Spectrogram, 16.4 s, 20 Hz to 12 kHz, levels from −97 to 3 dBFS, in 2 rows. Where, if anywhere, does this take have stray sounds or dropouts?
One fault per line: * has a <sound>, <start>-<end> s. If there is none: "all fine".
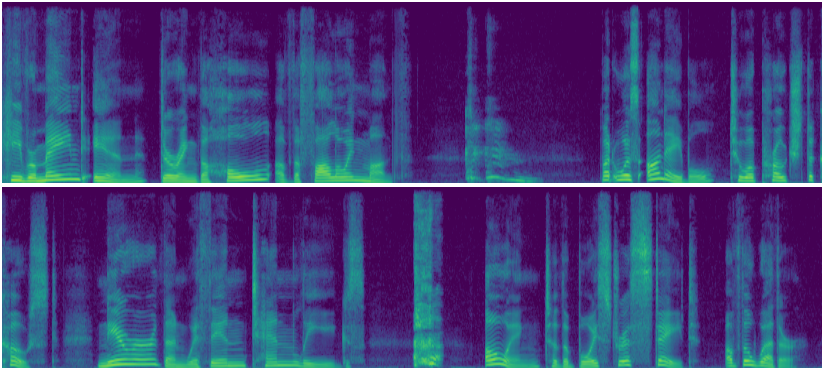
* has a throat clearing, 4.6-5.4 s
* has a cough, 12.3-12.6 s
